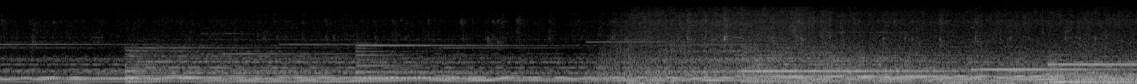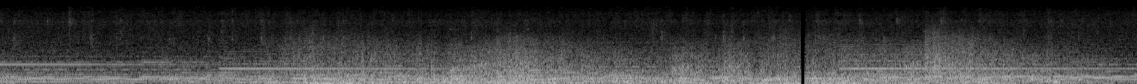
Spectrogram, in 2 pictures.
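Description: Rain and wind on a stormy night, a constant dense hiss that swells with low rumbles toward the end, beneath sustained tonal music.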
